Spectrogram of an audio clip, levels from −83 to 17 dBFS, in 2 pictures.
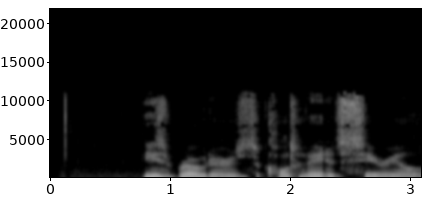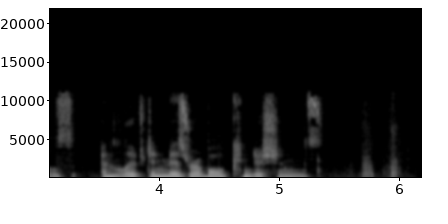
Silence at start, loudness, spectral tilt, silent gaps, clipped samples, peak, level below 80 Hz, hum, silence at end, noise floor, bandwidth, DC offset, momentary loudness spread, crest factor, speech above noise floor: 0.8 s; -31 LUFS; -5 dB/octave; none; under 0.1%; -12 dBFS; -78 dBFS; none; 0.2 s; -74 dBFS; 11.5 kHz; under 0.1%; 17 LU; 20 dB; 42 dB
